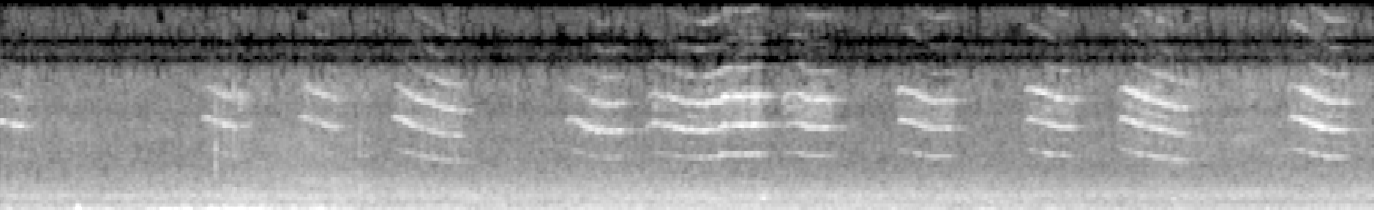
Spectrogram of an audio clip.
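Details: Several blue jays calling: short, clear harmonic notes that slur downward, given in quick pairs and triplets every second or so, over steady low background rumble.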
